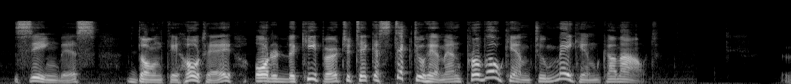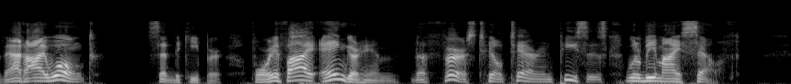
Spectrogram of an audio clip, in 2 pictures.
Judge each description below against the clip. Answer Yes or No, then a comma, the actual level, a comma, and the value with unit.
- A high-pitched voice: No, low, 135 Hz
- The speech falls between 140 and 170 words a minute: Yes, average, 155 wpm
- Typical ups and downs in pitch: No, wide, 7.4 semitones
